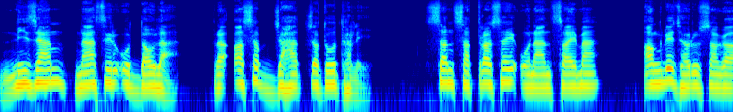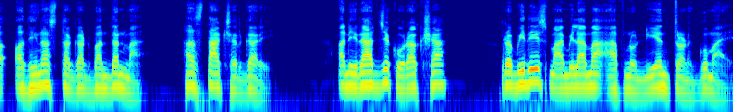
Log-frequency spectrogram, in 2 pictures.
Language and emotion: Nepali, neutral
